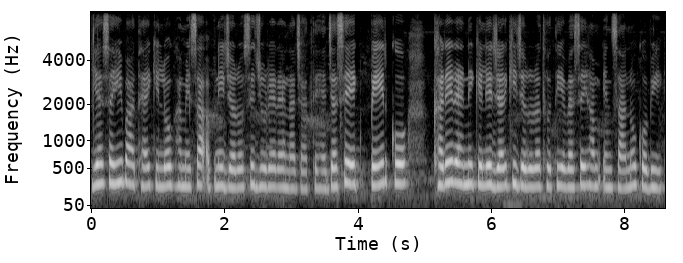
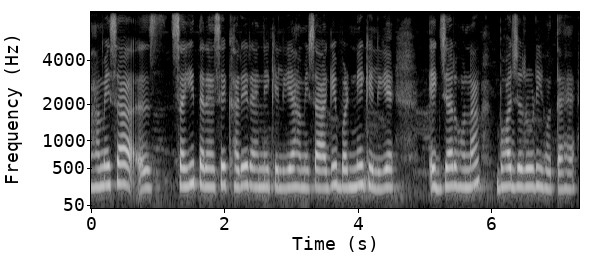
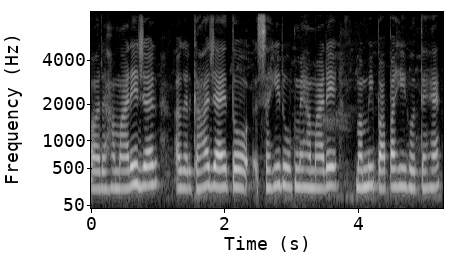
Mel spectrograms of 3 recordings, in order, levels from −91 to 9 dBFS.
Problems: constant background noise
